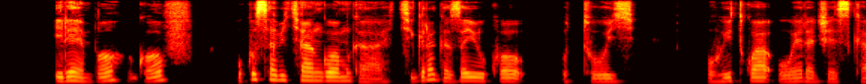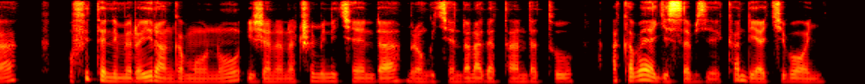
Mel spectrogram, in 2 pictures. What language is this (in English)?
Kinyarwanda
